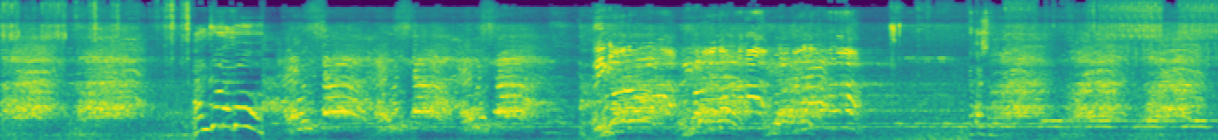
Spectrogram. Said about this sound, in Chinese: 数以万计的小学老师于是走向街头罢课，要求在教学专业岗位上获得更好的保护。下面是抗议者的声音。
